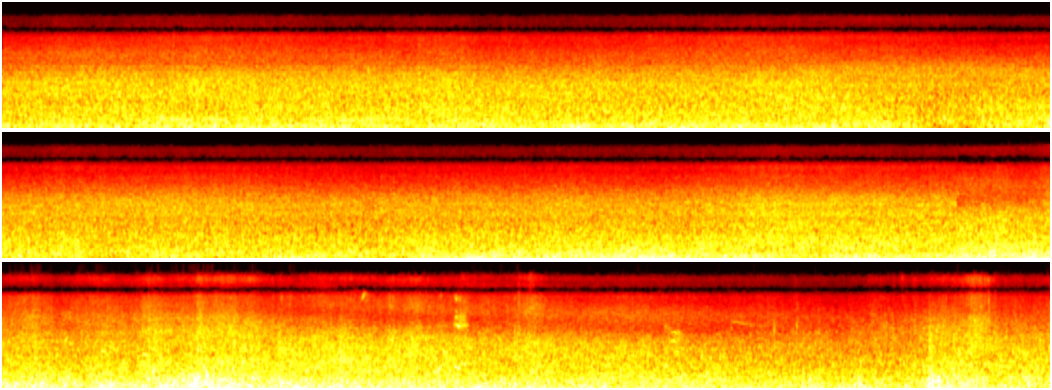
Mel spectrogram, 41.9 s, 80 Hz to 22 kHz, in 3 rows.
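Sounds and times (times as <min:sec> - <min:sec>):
ocean surf on beach: 0:00.0 - 0:41.9
wind rumble on microphone: 0:26.6 - 0:41.9.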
